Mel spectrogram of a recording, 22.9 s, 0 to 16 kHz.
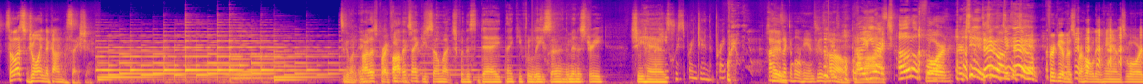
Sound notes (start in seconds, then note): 2.1 soft piano music; 14.1 whispers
